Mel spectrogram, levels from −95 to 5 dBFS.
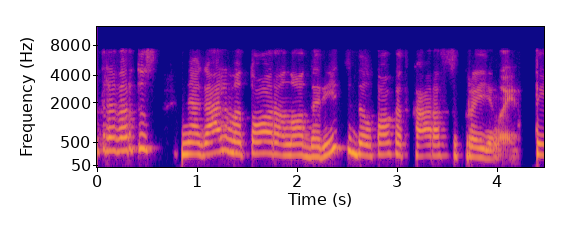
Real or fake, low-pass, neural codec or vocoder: real; 7.2 kHz; none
